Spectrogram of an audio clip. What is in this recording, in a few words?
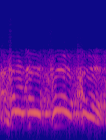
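Italian on fire mood high, speech; War Thunder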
